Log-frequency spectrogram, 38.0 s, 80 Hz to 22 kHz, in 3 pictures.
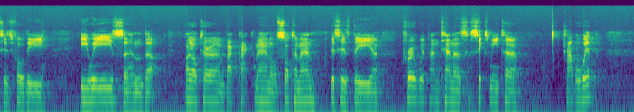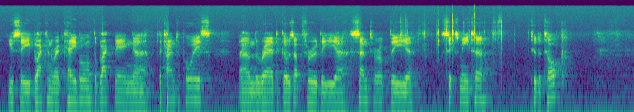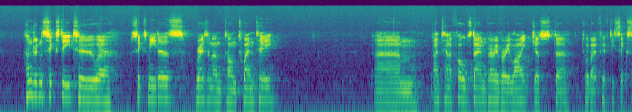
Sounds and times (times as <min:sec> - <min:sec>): Speech: 0:00.0 - 0:01.0, 0:01.6 - 0:12.0, 0:12.8 - 0:22.6, 0:23.3 - 0:24.2, 0:25.8 - 0:31.0, 0:32.8 - 0:38.0.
